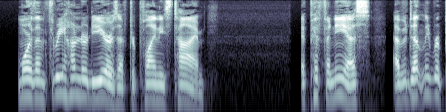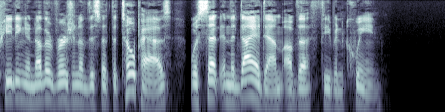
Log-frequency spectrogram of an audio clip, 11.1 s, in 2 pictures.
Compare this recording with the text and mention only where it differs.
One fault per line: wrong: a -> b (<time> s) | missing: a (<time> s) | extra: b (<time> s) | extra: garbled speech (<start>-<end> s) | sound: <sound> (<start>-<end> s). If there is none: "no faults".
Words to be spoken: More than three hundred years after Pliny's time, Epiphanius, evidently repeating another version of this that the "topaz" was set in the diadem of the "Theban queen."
no faults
